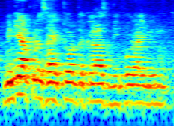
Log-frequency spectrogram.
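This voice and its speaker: An older man from India with an Indian accent, whose first language is Hindi, telling stories as a yoga teacher in halting, repeated phrases. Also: on the high side. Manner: hesitant, repeats words, short phrases. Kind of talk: reminiscing in a recorded conversation. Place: bookstore event room. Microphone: distant microphone. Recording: roomy echo, distant mic, steady background hiss.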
